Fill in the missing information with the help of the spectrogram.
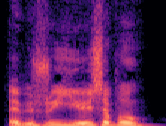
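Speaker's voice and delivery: high, huffy mock voice; high mock-prissy protest; indignant stranger. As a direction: mimic a prissy, offended dad. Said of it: "Johnny Excitement jumps round going".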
